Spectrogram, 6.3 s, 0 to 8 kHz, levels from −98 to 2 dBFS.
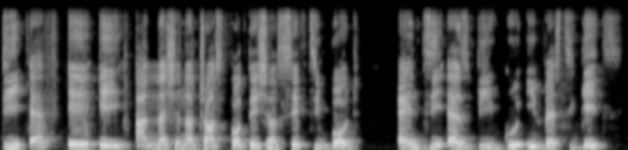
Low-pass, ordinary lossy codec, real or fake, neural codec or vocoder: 7.2 kHz; none; real; none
